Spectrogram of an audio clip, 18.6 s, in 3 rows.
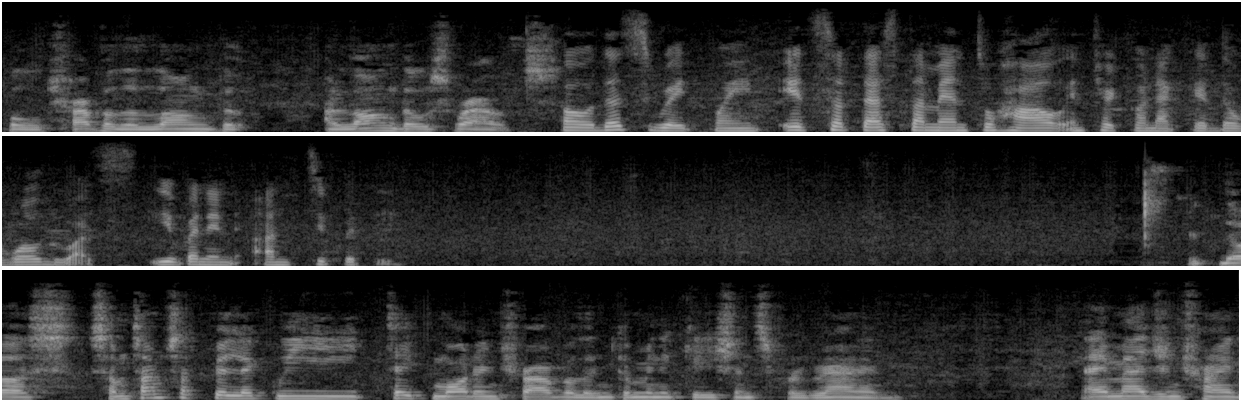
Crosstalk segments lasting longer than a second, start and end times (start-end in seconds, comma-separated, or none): none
